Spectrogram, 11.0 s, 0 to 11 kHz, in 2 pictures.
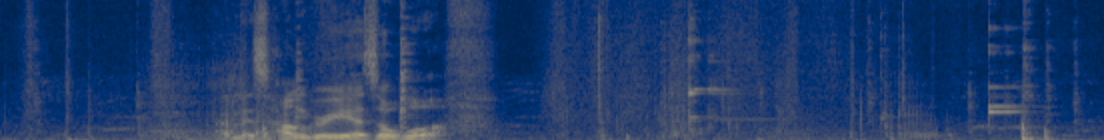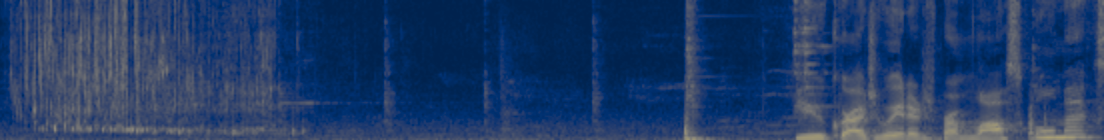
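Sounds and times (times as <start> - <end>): glass clink: 4.9 - 7.2
juice pouring into a glass: 5.6 - 7.2.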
